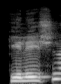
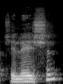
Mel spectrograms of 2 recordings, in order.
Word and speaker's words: chelation: Next moving to chelation or chelation, anyway you can pronounce.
